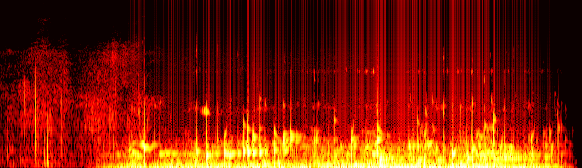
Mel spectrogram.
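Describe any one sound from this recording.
Water bubbles and gurgles as if heard from underwater.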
